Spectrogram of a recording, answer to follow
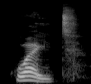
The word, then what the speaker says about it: quite: one Patu uh so quite that's good very good quite quite uh Muhammad the first sound is a little bit longer than the second sound the second sound is very small qu qu quite quite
